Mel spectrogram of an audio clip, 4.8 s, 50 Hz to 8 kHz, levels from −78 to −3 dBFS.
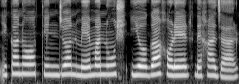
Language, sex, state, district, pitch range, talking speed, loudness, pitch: Bengali, female, Assam, Hailakandi, 275-310 Hz, 100 wpm, -15 LUFS, 285 Hz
